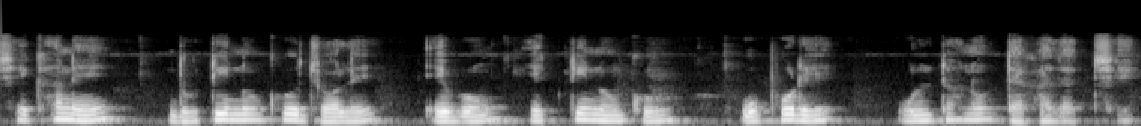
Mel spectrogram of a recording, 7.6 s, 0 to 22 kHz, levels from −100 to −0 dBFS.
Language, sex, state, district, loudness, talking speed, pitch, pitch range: Bengali, male, West Bengal, Cooch Behar, -17 LUFS, 85 wpm, 130 Hz, 120-145 Hz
